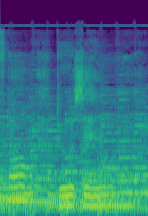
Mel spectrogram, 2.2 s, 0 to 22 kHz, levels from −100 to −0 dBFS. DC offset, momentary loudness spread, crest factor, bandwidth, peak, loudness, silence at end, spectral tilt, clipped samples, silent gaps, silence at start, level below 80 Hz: under 0.1%; 5 LU; 14 dB; 15 kHz; -6 dBFS; -20 LUFS; 0 s; -6.5 dB/octave; under 0.1%; none; 0 s; -40 dBFS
